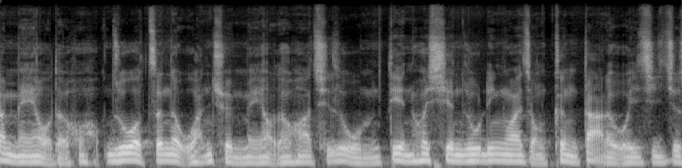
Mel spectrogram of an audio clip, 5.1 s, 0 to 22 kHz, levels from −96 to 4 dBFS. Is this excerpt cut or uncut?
uncut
